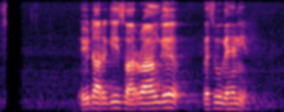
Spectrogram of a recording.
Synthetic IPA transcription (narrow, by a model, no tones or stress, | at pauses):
eiʈəaɾəkiːsʋarʋaːŋɡeʋæsuʋuɡɛɦɛnijə̰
